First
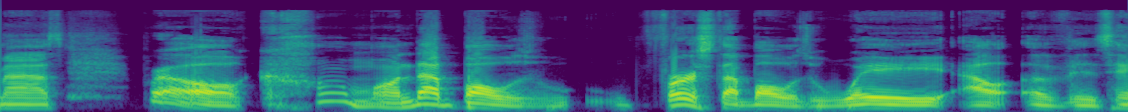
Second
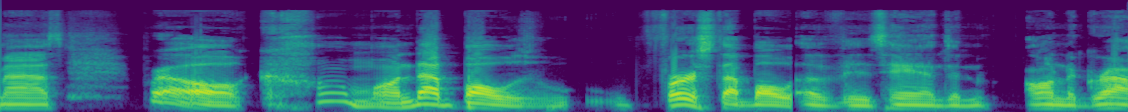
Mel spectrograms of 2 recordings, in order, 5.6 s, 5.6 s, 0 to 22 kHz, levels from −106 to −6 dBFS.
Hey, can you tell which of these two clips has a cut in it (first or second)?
second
